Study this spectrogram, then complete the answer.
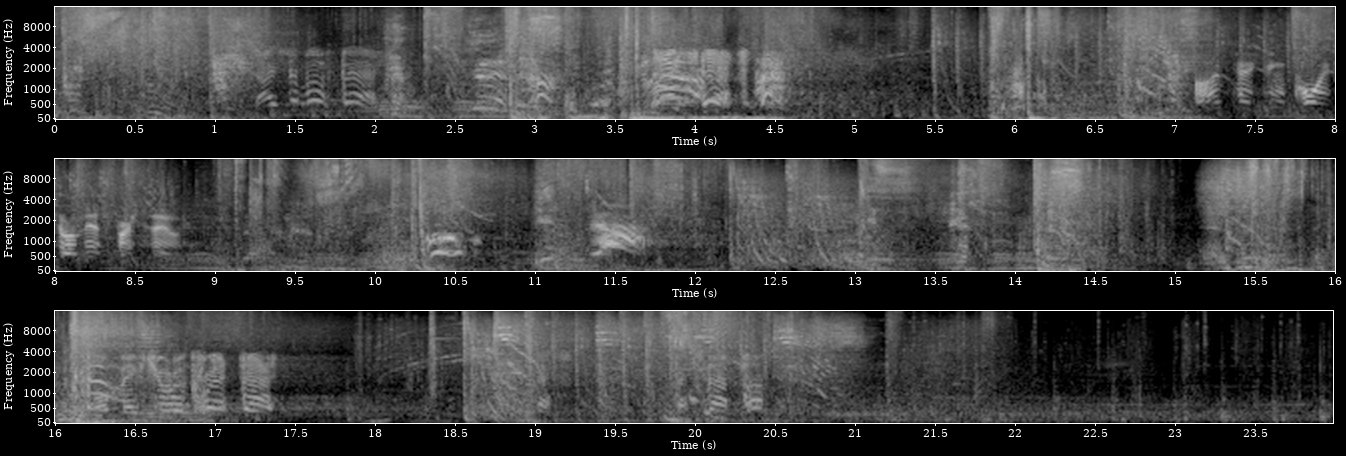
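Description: A laser sword hums and swooshes as it swings.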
